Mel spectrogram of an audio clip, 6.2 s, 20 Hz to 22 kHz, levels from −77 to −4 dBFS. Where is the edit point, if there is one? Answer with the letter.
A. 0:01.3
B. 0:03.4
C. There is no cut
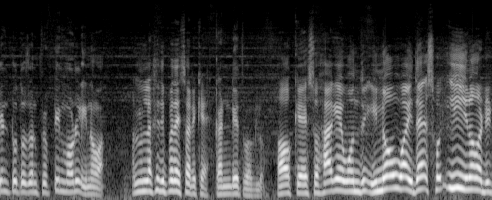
C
